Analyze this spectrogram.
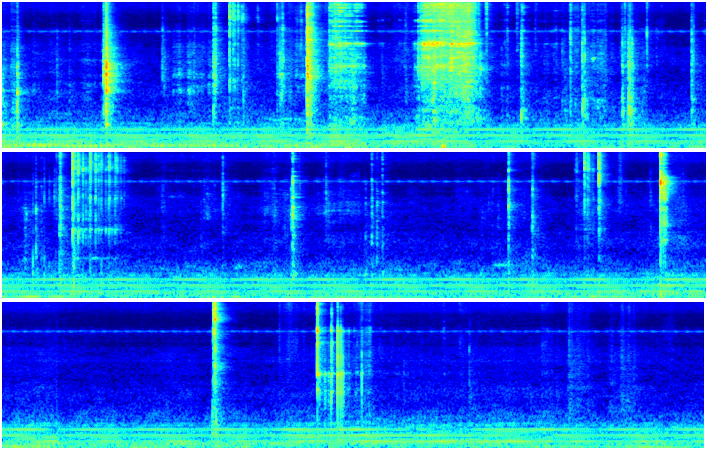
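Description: Scattered sharp clicks and clinks of small diecast metal parts and hand tools being handled and set down on a hard work surface during a model car restoration. There is one short noisy burst about four seconds in, over a steady low hum.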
